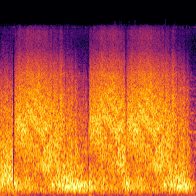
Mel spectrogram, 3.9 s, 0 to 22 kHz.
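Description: F-84 Thunderjet aircraft strafing and bombing enemy positions in the hills and valleys of Korea, a continuous loud roar of gunfire and explosions with three sharp bursts standing out, dense and close.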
